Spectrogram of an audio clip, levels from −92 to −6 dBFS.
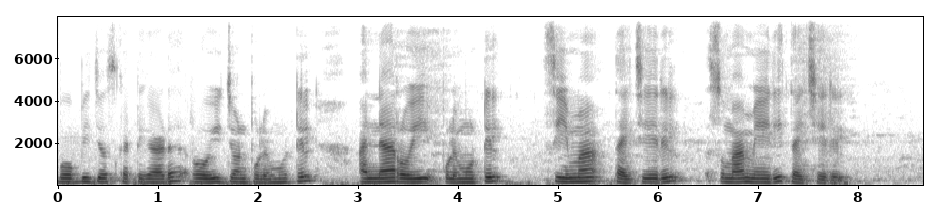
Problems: low volume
